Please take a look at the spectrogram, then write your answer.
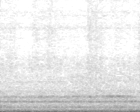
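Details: Home central air HVAC blower after DIY blower motor replacement, cooling mode: low steady hum with a faint constant tone, no rattle, wobble or scraping; blower fan spins smoothly.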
